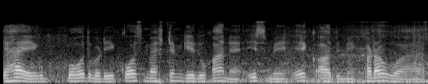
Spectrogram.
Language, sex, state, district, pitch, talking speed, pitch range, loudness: Hindi, male, Uttar Pradesh, Saharanpur, 140 Hz, 195 wpm, 130-155 Hz, -18 LUFS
